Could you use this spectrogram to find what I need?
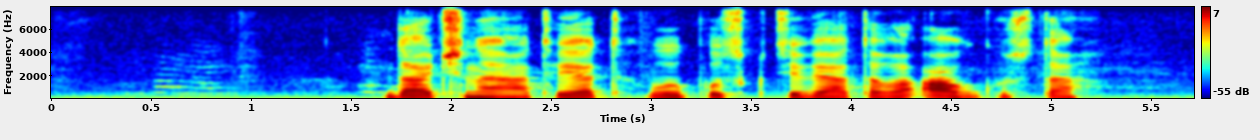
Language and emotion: Russian, neutral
